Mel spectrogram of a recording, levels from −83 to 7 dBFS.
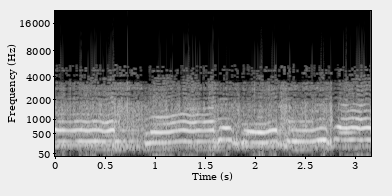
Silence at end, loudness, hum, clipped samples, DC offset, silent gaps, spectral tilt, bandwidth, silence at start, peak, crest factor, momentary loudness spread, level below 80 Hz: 0 s; -8 LUFS; none; 0.6%; 0.4%; none; -8.5 dB/octave; 5.8 kHz; 0 s; 0 dBFS; 8 dB; 3 LU; -44 dBFS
